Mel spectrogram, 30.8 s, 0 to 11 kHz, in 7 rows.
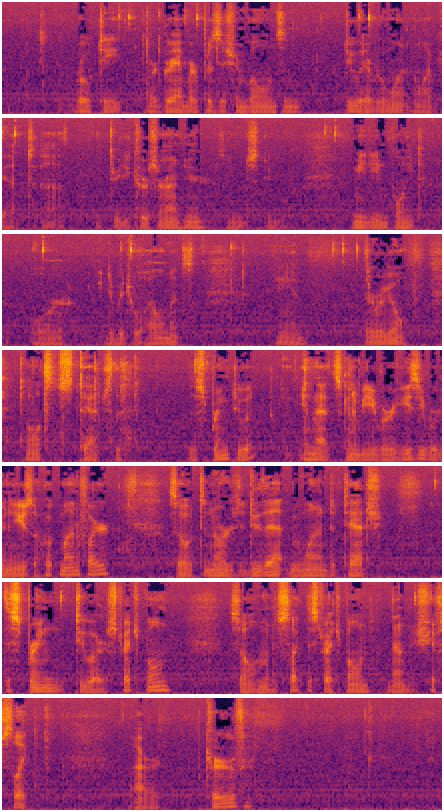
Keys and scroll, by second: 0.4 r, 1.4 g, 2.1 r, 11.1 g, 13.2 a, 14.0 alt+r, 14.1 alt+g, 14.4 alt+s.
